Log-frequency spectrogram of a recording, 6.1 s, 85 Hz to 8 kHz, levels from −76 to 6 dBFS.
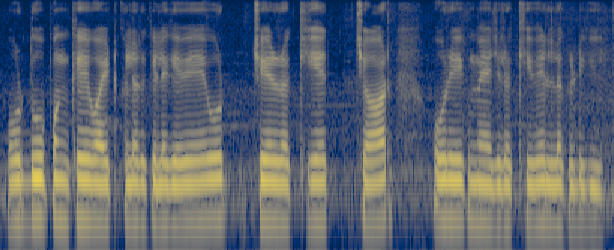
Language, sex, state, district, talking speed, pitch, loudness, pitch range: Hindi, male, Uttar Pradesh, Saharanpur, 225 wpm, 145 Hz, -15 LUFS, 140-150 Hz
